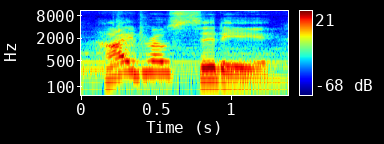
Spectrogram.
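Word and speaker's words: Hydrocity: It is pronounced Hydro City, with a total of $50.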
